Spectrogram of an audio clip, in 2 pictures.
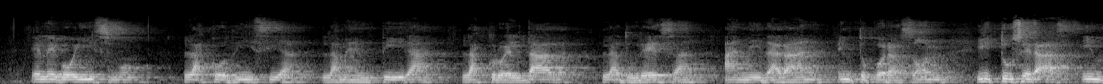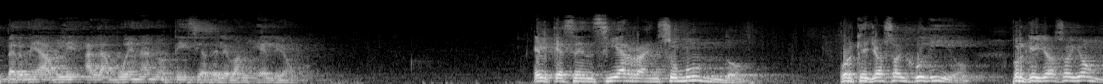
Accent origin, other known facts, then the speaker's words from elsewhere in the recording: Colombia; ¿qué tal si tú no te encierras en que eres irlandés y yo no me encierro en que soy colombiano?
